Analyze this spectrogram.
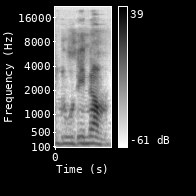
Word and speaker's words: duodenum: Again, please better try to pronounce properly duodenum. Duodenum.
